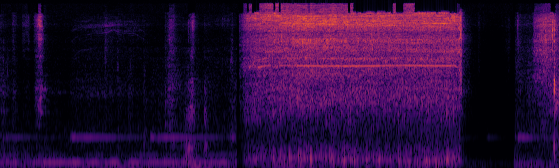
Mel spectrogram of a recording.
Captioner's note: drilling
